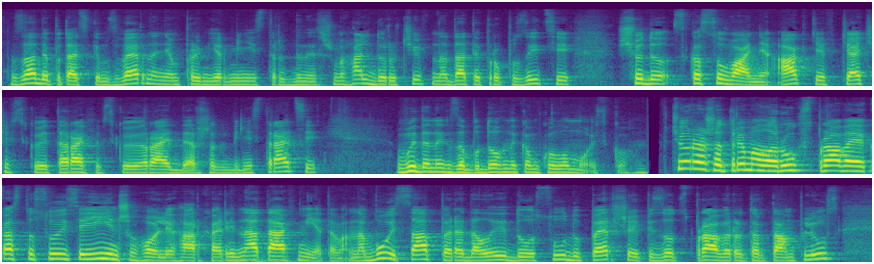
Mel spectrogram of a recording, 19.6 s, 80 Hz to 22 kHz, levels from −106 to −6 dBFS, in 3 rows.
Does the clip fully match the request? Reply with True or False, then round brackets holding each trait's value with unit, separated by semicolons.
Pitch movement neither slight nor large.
True (4.4 semitones)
